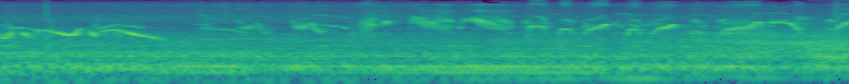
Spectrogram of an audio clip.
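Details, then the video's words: Chinese hwamei, a caged bird described as coming into fighting form, singing loud whistled phrases that sweep up and down, with varied quick notes following over steady background hum and noise. "Họat Họa Mi"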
